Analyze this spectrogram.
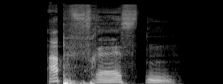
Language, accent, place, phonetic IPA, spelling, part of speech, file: German, Germany, Berlin, [ˈapˌfʁɛːstn̩], abfrästen, verb, De-abfrästen.ogg
- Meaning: inflection of abfräsen: 1. first/third-person plural dependent preterite 2. first/third-person plural dependent subjunctive II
